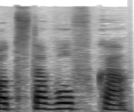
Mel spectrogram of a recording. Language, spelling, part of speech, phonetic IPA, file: Polish, podstawówka, noun, [ˌpɔtstaˈvufka], Pl-podstawówka.ogg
